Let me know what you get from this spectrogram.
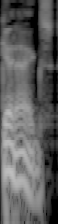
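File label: get eggs, English pronunciation; gét égz; 卵(複数)を手に入れて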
